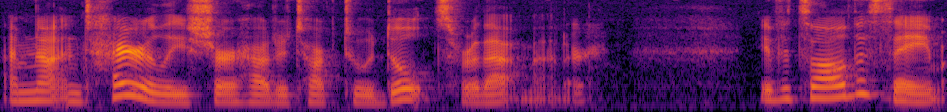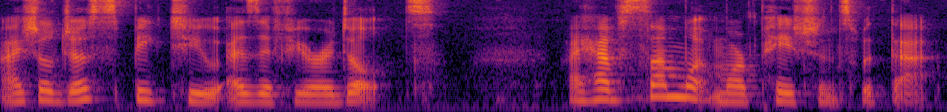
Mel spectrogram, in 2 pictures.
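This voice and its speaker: A woman reading the lines of a warm, eccentric older British archaeologist uncle, with a British accent and a dry, courteous, brisk manner. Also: medium pitch, vocal fry. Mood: genial. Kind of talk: audiobook character voice.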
